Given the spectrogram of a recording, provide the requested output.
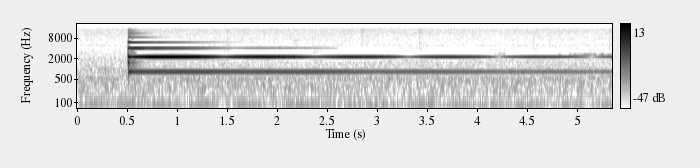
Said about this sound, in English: And I'll ring the sound of the bell. Rest your awareness on the decay of the bell. And as the bell fades, allow the thinking mind to fade along with the bell.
